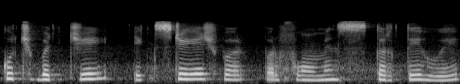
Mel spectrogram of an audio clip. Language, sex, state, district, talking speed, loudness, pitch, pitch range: Hindi, female, Himachal Pradesh, Shimla, 115 wpm, -17 LUFS, 230 Hz, 215-255 Hz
